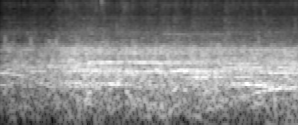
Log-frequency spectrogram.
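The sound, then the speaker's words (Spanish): An audience bursts into steady applause for the president, a dense wash of many hands clapping that swells in the first second and stays loud and even throughout. “Un aplauso al presidente.”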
